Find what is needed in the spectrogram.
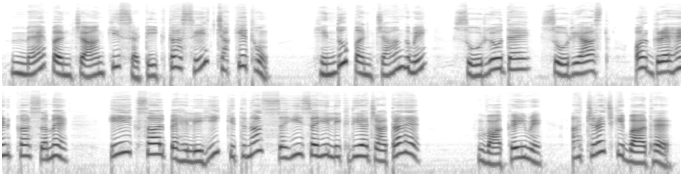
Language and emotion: Hindi, surprised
